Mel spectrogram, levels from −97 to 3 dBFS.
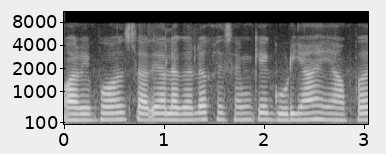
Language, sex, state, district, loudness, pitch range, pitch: Hindi, female, Maharashtra, Mumbai Suburban, -16 LUFS, 180-190 Hz, 185 Hz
